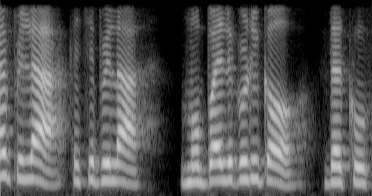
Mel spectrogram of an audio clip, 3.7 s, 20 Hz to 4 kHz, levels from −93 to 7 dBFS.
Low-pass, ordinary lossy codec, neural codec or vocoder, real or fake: 3.6 kHz; none; codec, 16 kHz, about 1 kbps, DyCAST, with the encoder's durations; fake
